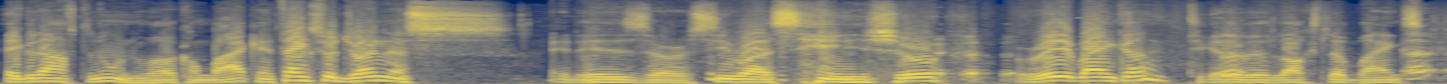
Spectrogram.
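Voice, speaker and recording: A man's voice: medium pitch, animated, normal speed, few pauses. A man, casually hosting a radio talk show. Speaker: radio host.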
